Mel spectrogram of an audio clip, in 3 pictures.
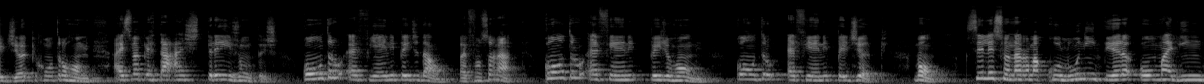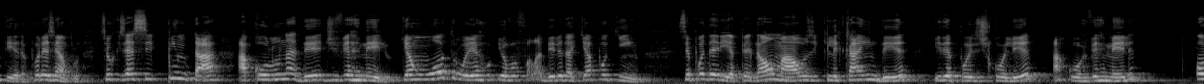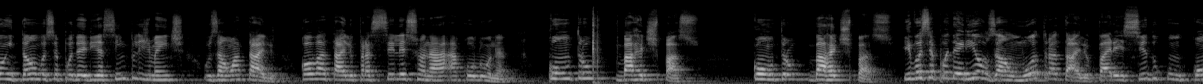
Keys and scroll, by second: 25.5 ctrl+z, 29.9 ctrl+space.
